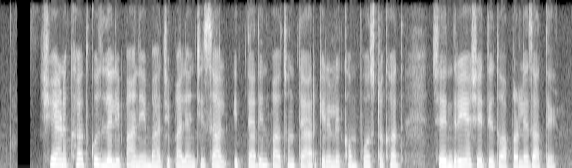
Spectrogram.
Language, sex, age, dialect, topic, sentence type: Marathi, female, 25-30, Standard Marathi, agriculture, statement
